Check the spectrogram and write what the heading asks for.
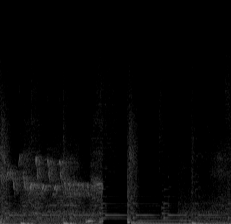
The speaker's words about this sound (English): So anyways, I'm going to stop talking now, and these birds behind me are probably going to keep talking,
